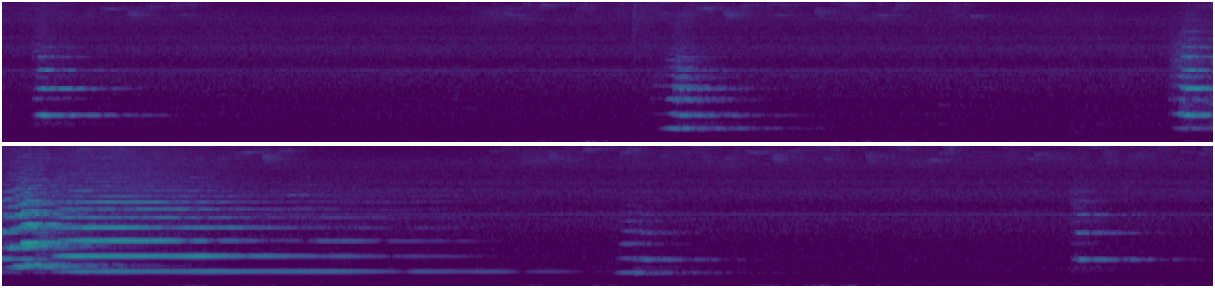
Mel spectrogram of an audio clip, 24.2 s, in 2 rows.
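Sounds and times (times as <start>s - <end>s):
flute: 0.3s - 1.5s, 6.6s - 7.9s, 11.7s - 17.7s, 22.8s - 23.9s.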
